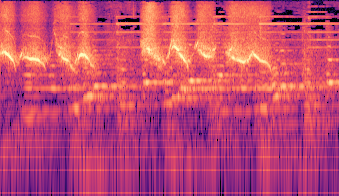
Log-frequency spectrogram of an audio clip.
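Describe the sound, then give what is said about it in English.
A little bird flying overhead chirps merrily in quick, bright bursts of descending tweets, repeating several times over a soft, steady musical background. “Above them flew the little bird, chirping merrily.”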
